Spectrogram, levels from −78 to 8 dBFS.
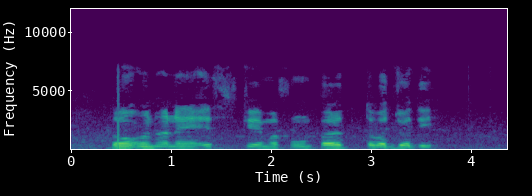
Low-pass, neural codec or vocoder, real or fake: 7.2 kHz; none; real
